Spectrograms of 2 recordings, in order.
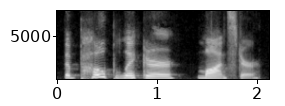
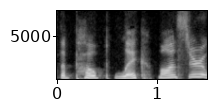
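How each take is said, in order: First: The second word sounds like 'licker'. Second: The second word sounds like 'lick'. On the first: The speaker calls it wrong. "I want to tell it to you how I misread it" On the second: The speaker calls it right. "it's actually pronounced the Pope Lick Monster"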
